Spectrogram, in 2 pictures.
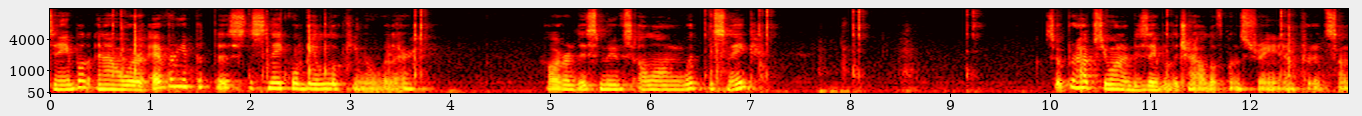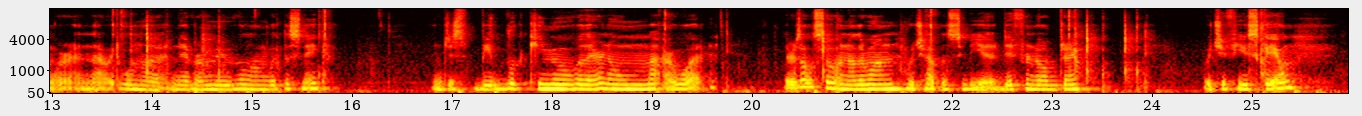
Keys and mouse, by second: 0.3 drag, 0.5-0.9 middle drag, 0.9 g, 1.6 click, 2.3 click, 3.0 ctrl+Tab, 3.6 g, 6.2 click, 6.8 click, 7.5 ctrl+Tab, 10.8-12.0 drag, 12.2 g, 13.3 drag, 13.6 drag, 14.2 shift+click, 14.8 ctrl+Tab, 15.7 g, 18.7 click, 20.4 shift+click, 21.0 ctrl+Tab, 22.0 g, 22.7 click, 23.0 click, 23.4 drag, 23.7 g, 24.6 click, 25.1 s, 25.8 click.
